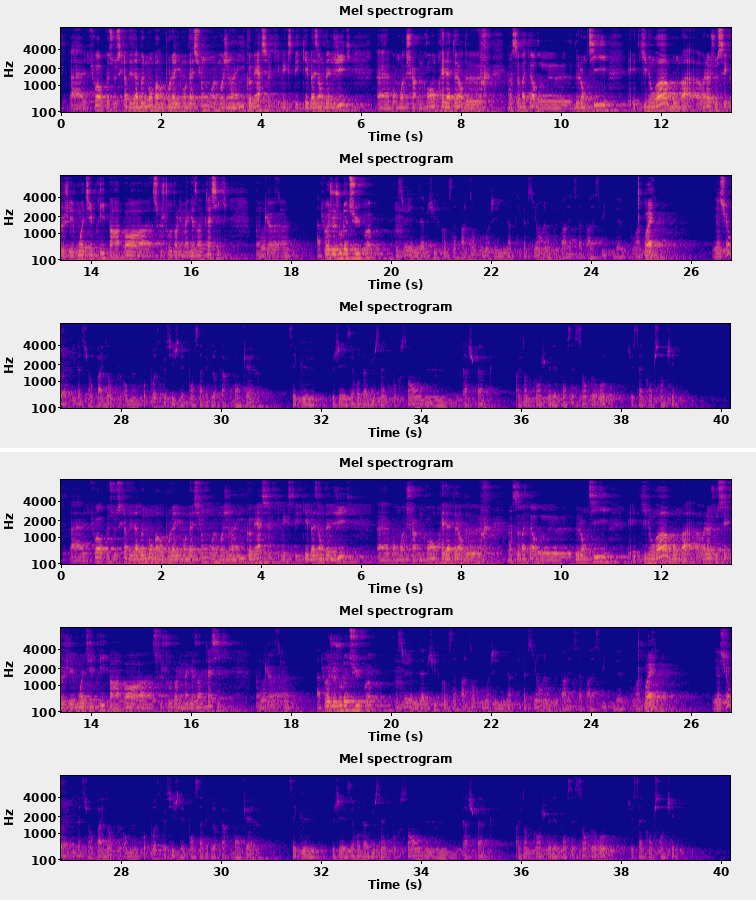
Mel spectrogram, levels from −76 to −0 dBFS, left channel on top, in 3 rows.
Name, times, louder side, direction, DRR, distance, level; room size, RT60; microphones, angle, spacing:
voice 1, 0.0-17.9 18.6-19.6 20.1-20.3 25.1-25.3 26.5-26.8, left 2 dB, 60° left, 4 dB, 2.4 m, -32 dB
voice 2, 17.4-18.1 18.5-19.2 20.0-25.1 26.4-30.8 31.1-32.0 32.2-35.5 35.9-37.8 38.1-39.1, equal, 5° left, 4 dB, 1.9 m, -42 dB
26.0 x 21.0 x 9.2 m, 2.2 s
head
